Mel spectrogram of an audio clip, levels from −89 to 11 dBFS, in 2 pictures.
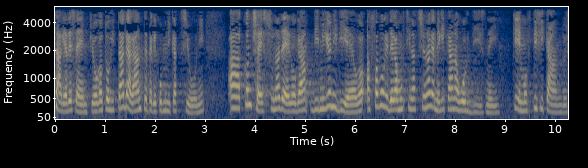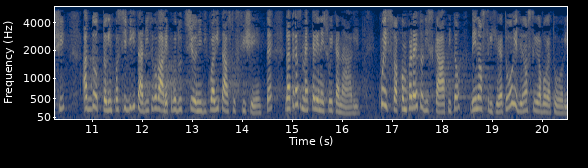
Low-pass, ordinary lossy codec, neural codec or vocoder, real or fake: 5.4 kHz; none; none; real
